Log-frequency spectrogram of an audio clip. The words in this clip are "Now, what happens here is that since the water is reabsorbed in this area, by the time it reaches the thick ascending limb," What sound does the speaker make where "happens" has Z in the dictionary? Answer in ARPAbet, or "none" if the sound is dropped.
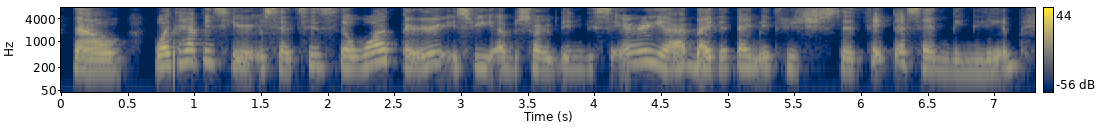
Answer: S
